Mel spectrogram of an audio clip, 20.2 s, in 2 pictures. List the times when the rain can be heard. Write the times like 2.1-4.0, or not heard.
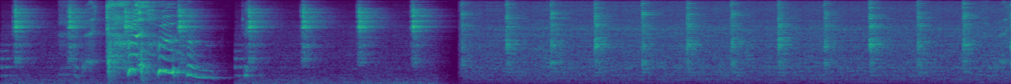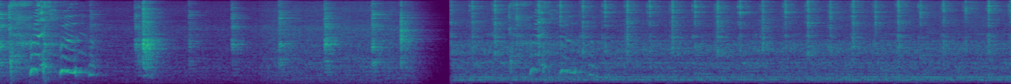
not heard.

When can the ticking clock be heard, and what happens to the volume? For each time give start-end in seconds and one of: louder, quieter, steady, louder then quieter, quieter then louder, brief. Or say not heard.
0.0-20.1 steady.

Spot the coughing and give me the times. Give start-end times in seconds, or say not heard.
0.7-2.5, 9.8-11.1, 15.0-16.2.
